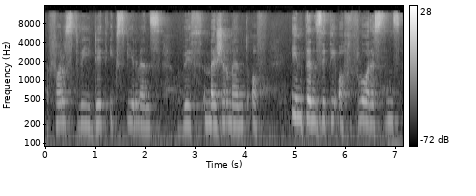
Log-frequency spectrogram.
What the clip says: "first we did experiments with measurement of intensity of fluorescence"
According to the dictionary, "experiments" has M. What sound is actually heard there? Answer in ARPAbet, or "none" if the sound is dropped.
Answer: none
